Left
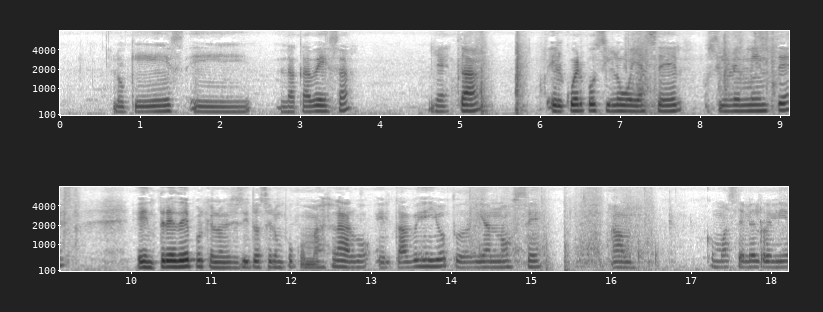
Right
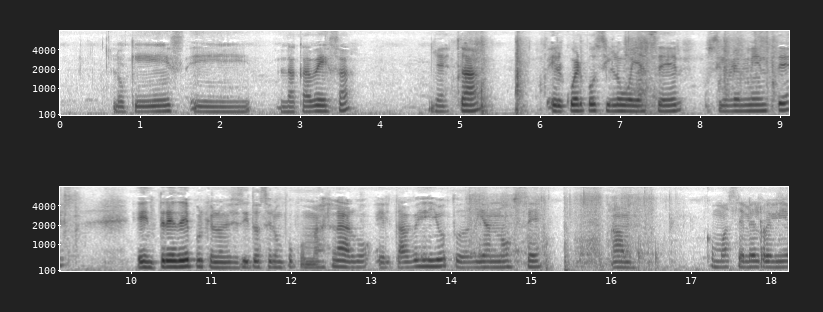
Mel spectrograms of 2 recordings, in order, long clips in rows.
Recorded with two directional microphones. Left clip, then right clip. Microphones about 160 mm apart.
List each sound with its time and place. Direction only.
0.7 s a woman's voice: 20° left (ahead or behind)
7.4 s a woman's voice: 30° left (ahead or behind); by 18.2 s 5° right (ahead or behind)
